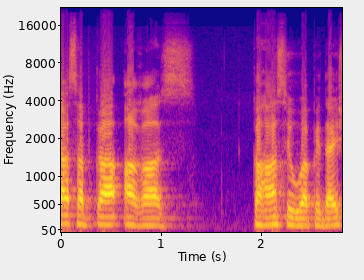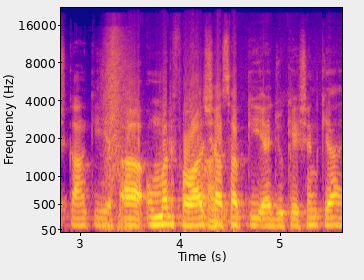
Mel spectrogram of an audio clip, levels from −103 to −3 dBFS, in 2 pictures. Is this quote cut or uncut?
cut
